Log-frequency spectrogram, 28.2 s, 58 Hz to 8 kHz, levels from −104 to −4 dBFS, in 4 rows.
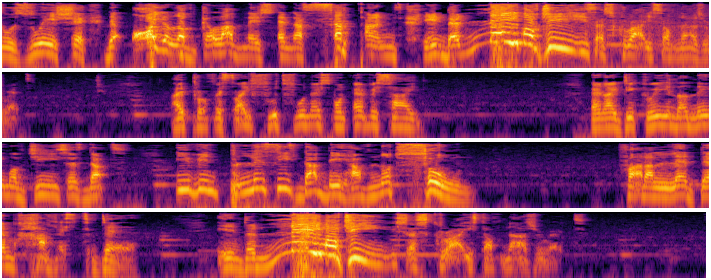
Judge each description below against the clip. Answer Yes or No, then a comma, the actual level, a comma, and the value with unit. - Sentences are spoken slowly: Yes, slow, 105 wpm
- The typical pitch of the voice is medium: Yes, medium, 165 Hz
